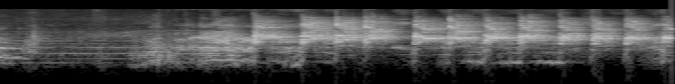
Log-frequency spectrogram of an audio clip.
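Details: Two small pet dogs, Trixie the Bichon Poo and Sophie the Malti Poo, barking non-stop: a rapid run of sharp, high yapping barks, roughly three per second, growing louder after a quieter start.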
